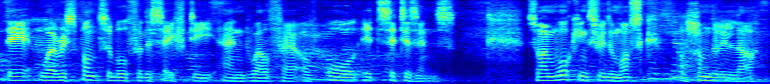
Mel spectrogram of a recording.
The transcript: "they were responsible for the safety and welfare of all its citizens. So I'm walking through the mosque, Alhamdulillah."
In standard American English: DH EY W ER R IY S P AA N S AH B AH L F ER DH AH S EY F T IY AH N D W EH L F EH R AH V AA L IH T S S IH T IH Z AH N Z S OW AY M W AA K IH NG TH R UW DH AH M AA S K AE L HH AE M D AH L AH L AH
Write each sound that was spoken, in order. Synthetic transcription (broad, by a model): DH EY W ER R IY S P AA N S AH B AH L F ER DH AH S EY F T IY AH N W EH L F EH R AH V AA L IH T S S IH T IH Z AH N Z S OW AY M W AA K IH NG TH R UW DH AH M AA S K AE L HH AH M D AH L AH L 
